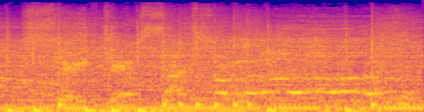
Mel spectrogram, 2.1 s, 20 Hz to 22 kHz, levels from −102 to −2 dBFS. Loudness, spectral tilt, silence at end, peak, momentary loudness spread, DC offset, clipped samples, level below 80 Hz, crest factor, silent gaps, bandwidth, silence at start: -10 LUFS; -4 dB/octave; 0 s; 0 dBFS; 1 LU; under 0.1%; under 0.1%; -18 dBFS; 10 dB; none; 19.5 kHz; 0 s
